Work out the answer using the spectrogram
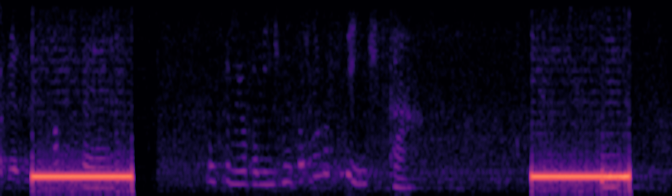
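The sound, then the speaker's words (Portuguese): Two long, steady telephone line tones, each lasting about a second, on a phone call that had dropped. A faint voice speaks in the gap between them. “a ligação caiu, eu estava falando, escutando, e do nada ficou mudo.”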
